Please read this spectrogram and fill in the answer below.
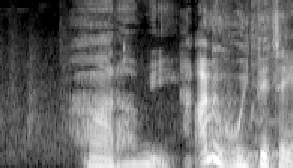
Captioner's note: swears with pure disgust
